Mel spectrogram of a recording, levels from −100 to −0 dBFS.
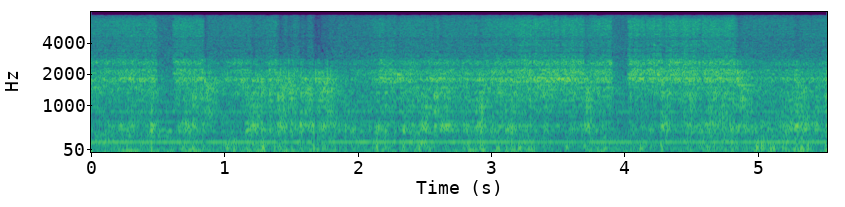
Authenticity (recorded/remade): recorded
